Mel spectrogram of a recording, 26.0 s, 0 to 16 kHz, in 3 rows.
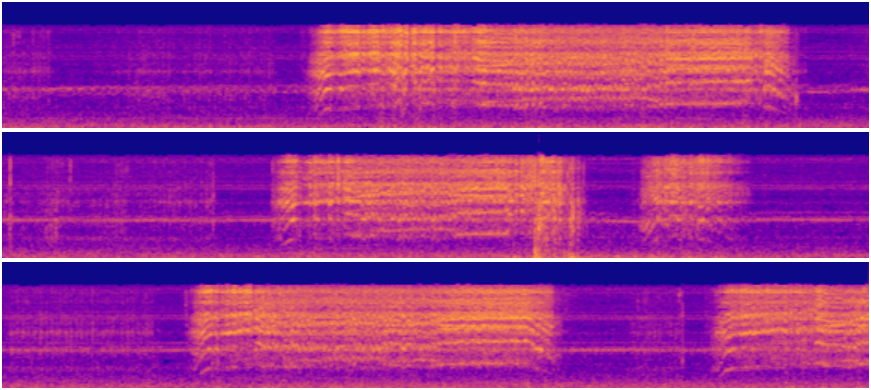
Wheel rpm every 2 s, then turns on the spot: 10, 50, 190, 190, 20, 20, 180, 90, 10, 60, 190, 100, 110.
0-2 8-10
